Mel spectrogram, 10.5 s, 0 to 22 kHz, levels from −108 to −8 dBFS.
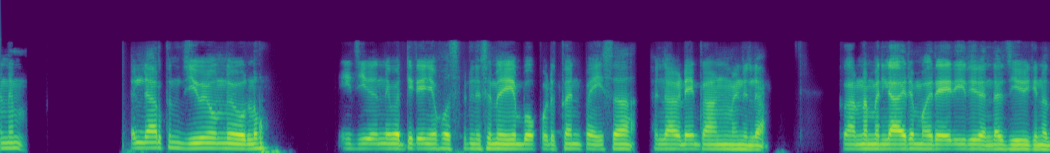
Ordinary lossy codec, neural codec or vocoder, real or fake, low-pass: none; codec, 16 kHz, 1 kbps, X-Codec, HuBERT features, trained on balanced general audio; fake; 7.2 kHz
